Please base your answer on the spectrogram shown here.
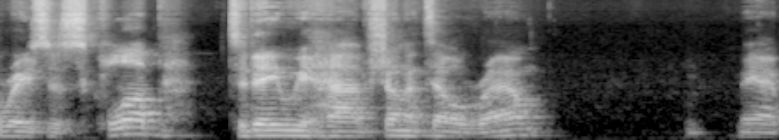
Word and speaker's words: Chonetell Reaume: club today we have shana tell ram may i pronounce that properly could you say how you pronounce your name uh it's just chantal realm awesome and today we're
